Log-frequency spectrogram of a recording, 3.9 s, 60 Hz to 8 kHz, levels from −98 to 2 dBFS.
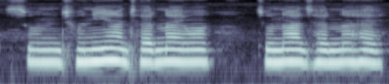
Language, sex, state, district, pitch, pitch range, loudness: Hindi, female, Jharkhand, Palamu, 220 Hz, 215-225 Hz, -14 LUFS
